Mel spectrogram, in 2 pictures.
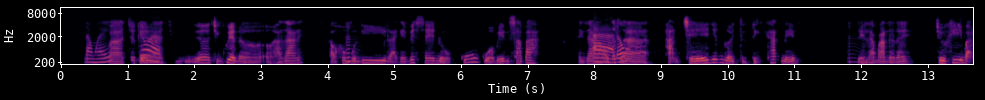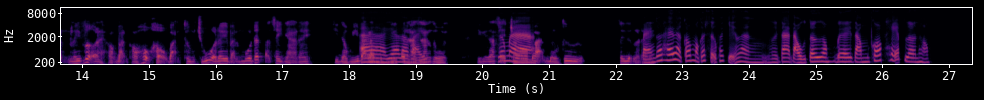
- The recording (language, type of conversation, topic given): Vietnamese, unstructured, Bạn nghĩ gì về việc du lịch khiến người dân địa phương bị đẩy ra khỏi nhà?
- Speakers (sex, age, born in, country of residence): female, 30-34, Vietnam, United States; male, 25-29, Vietnam, Vietnam
- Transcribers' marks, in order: tapping; other background noise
